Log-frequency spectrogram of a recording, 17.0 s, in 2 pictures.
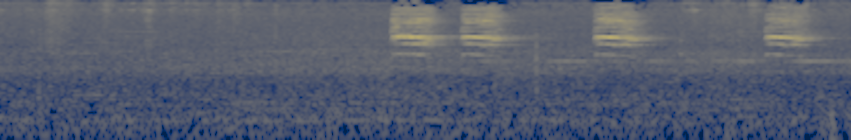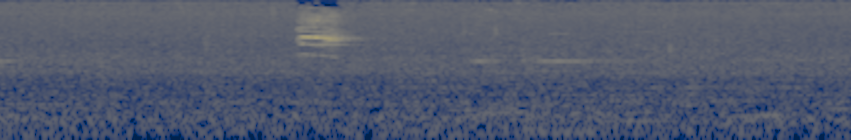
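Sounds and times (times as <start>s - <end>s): bird calling: 3.9s - 5.2s, 7.6s - 8.2s.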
